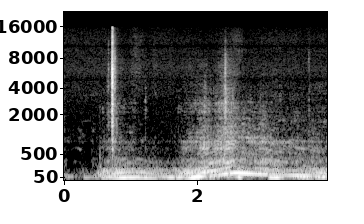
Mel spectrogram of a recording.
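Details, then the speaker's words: Project car engine revving with an exhaust leak: deep, coarse, tractor-like rumble swelling with revs, far louder than stock; a hole, possibly where a previous owner cut off the catalytic converter and bodged in a pipe, unconfirmed. "Yes, it sounds like a tractor. No, it's not a performance exhaust, it's a hole."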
